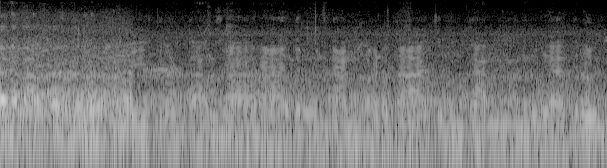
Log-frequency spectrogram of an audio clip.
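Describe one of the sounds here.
An elderly man chants steadily close by.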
